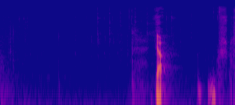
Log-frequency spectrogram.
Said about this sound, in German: Ich tippe jetzt mal was. Hörst du das?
